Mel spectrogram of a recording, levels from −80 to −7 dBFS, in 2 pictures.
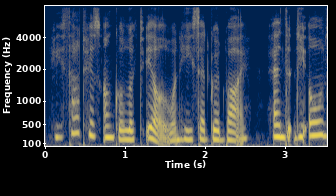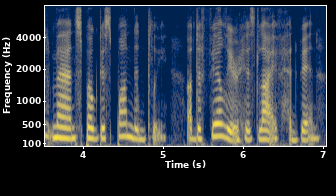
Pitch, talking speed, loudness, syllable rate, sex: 220 Hz, 205 wpm, -19 LUFS, 5.0 syllables/s, female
